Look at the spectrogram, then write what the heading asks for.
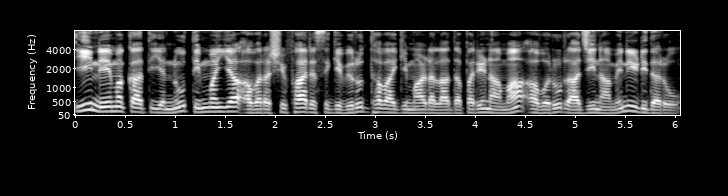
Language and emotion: Kannada, neutral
